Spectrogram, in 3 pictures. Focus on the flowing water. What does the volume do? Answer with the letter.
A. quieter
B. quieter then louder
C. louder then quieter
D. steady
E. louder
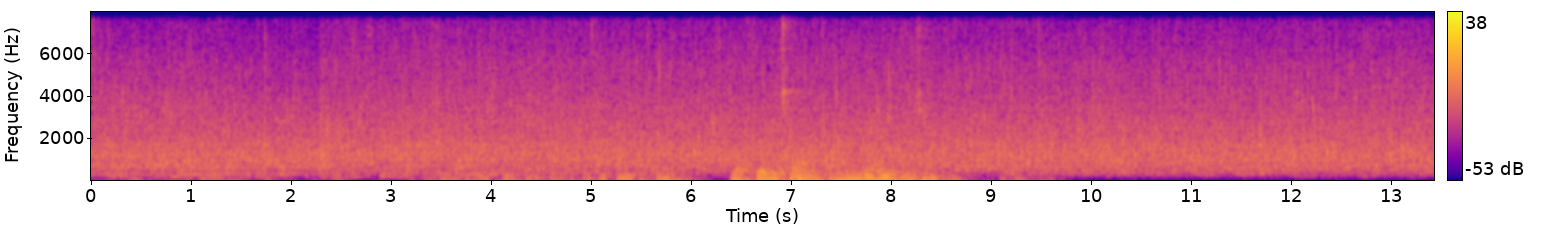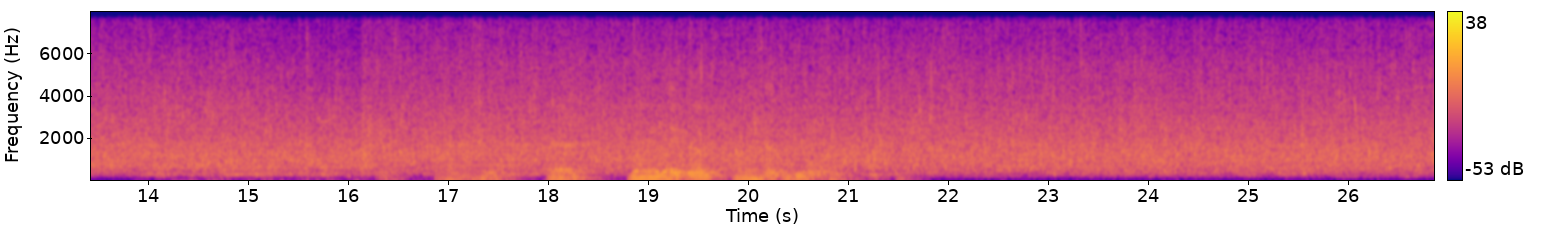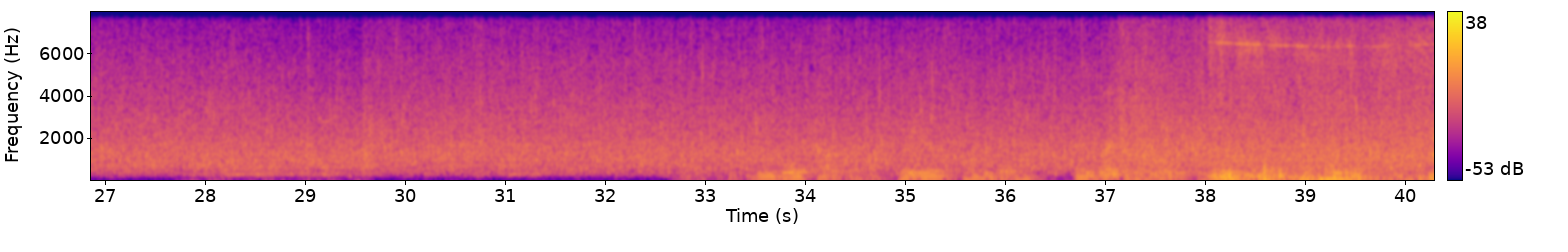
D.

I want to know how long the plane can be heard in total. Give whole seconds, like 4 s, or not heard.
2 s.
